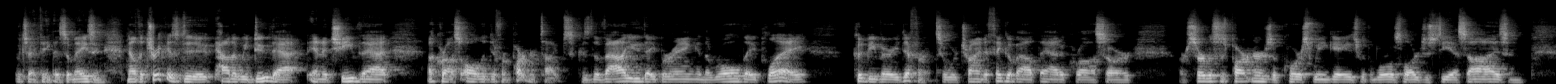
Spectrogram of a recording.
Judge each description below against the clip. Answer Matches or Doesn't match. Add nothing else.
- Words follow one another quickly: Matches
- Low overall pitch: Matches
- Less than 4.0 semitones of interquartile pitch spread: Matches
